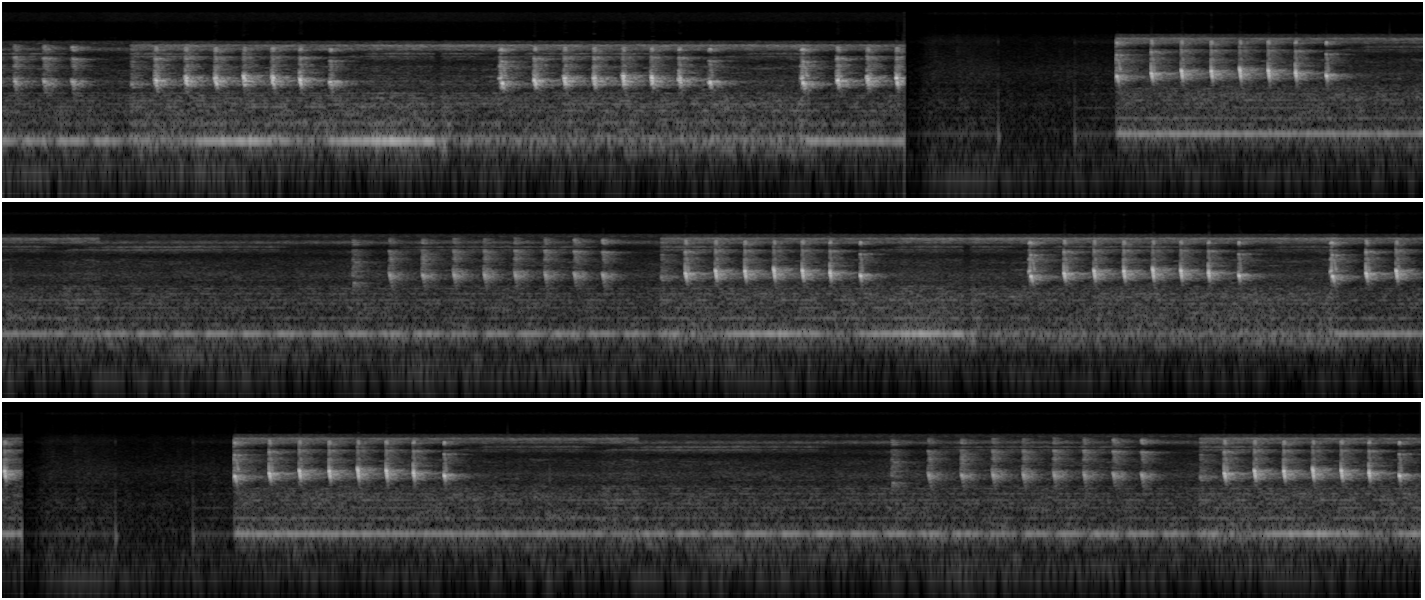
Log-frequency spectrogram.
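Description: House gecko (cicak) calls: repeated short runs of rapid chirping clicks, several clicks a second, each run lasting a second or so, over a steady low hum. The sound breaks off twice for about a second and a half.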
